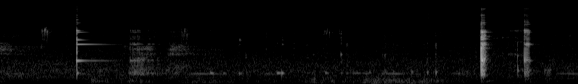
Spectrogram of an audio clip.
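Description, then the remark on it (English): A Wirral Beer Festival beer glass holding a golden APA clinks, first with a short ringing tone, then two sharper taps close together near the end, with faint handling noises in between and no talking. “And I am drinking out of my Wirral Beer Festival beer glass.”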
